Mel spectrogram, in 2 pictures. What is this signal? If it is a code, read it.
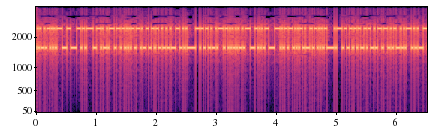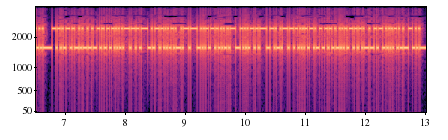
RTTY, about 45.45 baud. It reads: FROM THE SHIP, PERFORM SURVEILLANCE, ACQUIRE TARGETS FOR THE SHIPS GUNS,
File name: fsk850 / battleshipnj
